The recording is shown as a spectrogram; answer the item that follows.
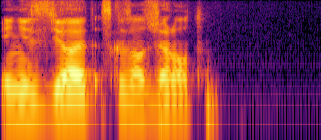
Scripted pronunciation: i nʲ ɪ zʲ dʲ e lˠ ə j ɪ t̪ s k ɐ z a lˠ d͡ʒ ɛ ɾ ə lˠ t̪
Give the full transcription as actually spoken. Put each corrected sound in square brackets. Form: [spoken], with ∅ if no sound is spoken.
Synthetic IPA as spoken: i nʲ ɪ zʲ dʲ e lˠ ə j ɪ t̪ s k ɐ z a lˠ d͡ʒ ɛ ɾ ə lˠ t̪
